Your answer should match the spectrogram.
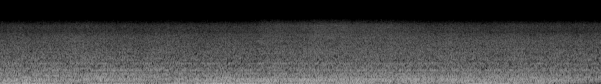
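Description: Swollen, muddy river in flood rushing over rocks: a steady, unbroken rush of water.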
